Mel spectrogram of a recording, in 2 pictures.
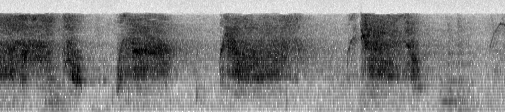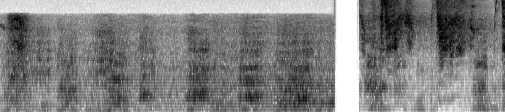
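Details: Monkey chased by another monkey screams loudly, calling for help: harsh bursts repeating every second or two, then a run of shorter, softer cries, ending with an abrupt cut to brighter, shriller screeches.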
